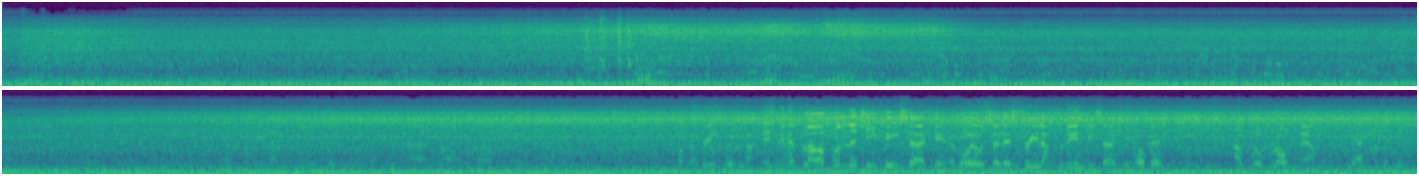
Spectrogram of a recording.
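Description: A motorcycle engine idles with a steady low rumble close by.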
